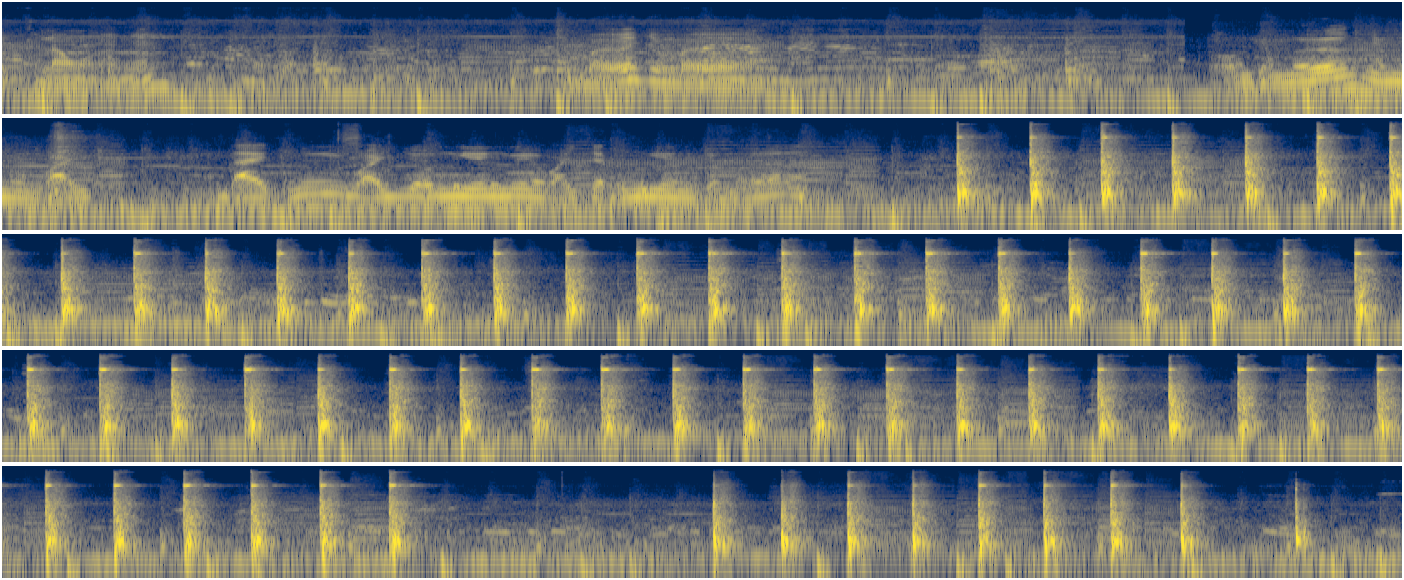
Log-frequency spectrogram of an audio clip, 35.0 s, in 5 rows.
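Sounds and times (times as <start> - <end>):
hammer striking steel wire: 11.8 - 30.2, 31.6 - 34.6.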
